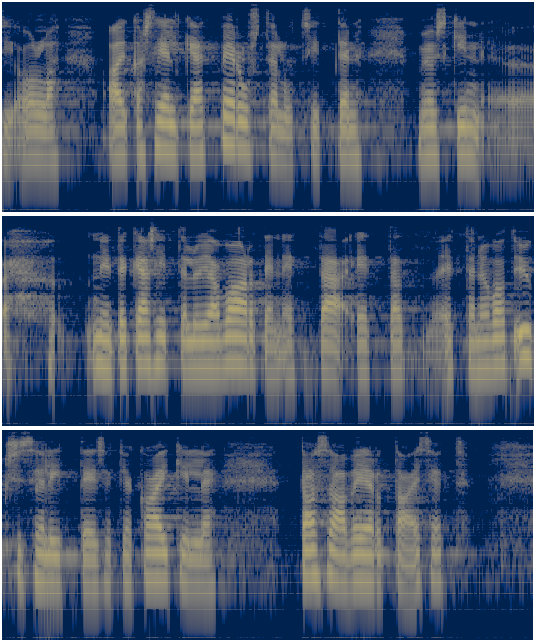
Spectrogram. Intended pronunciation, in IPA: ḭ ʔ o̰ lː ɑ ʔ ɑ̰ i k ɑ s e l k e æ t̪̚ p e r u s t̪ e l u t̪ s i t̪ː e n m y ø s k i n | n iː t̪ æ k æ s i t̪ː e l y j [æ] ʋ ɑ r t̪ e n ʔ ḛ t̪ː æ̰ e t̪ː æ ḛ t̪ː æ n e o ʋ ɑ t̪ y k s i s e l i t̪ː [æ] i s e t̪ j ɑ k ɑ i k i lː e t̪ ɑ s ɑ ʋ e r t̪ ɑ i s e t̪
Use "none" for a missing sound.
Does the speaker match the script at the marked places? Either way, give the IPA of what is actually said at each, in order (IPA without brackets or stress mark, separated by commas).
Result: æ, e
